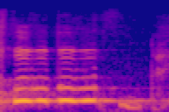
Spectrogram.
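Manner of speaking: high playful boop sounds for little boats; boat noises. Retold or imitated. Preacher imitating little boats leaving shore, high playful boops. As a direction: chirp the boops like tiny boats bobbing off.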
